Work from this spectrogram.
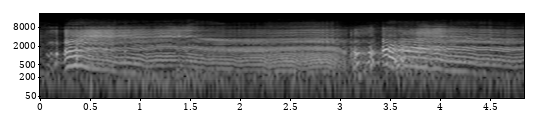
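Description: A recorded baby cries close and loud, with long strained wails broken by a brief catch of breath before the crying surges again.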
